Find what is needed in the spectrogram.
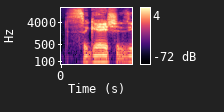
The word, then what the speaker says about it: sagacious: See, that throws you off because it's the word is sage, but then sagacious, you hit the hard G with sagacious.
